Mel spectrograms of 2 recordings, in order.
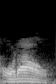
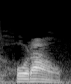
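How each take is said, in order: First: The word begins directly with a vowel. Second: The word begins with a breathy h sound. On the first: The speaker calls it wrong. "si el acento fuera así, fuera orao" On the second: The speaker calls it right. "pero es jorao"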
